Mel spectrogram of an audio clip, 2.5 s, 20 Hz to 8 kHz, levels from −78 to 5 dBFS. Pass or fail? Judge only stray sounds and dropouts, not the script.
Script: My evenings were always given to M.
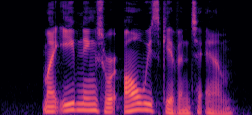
pass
